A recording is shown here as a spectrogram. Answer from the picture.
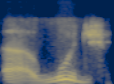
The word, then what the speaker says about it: Łódź: So I did a self-guided residency in a place called Łódź, Poland. So it's L-O-D-Z, but none of those letters pronounced the way that it's spelled.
